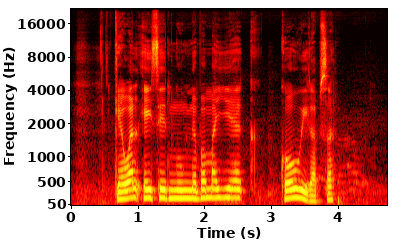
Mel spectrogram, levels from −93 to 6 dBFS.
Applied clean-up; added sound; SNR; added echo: none; none; none; none.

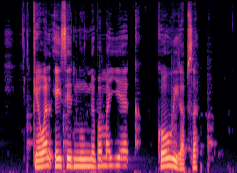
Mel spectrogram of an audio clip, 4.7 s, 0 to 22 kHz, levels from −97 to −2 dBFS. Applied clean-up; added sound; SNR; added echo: classical method spectral subtraction.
